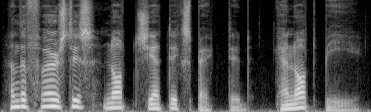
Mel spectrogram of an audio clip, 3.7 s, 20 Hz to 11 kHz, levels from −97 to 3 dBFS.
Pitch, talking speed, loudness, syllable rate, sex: 125 Hz, 130 wpm, -17 LUFS, 3.8 syllables/s, male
